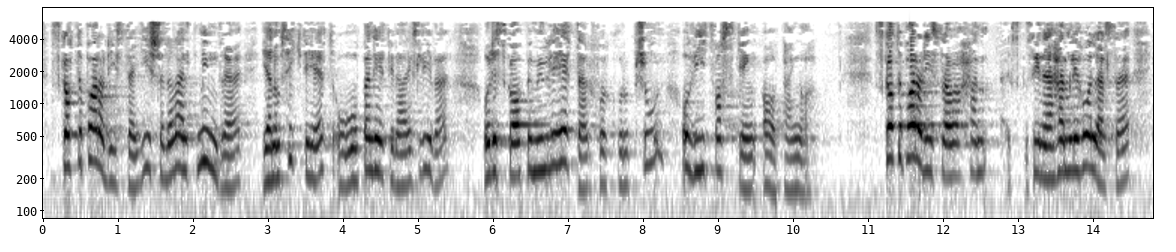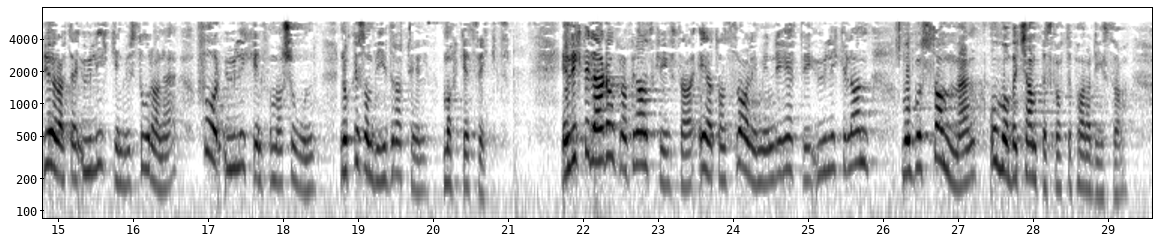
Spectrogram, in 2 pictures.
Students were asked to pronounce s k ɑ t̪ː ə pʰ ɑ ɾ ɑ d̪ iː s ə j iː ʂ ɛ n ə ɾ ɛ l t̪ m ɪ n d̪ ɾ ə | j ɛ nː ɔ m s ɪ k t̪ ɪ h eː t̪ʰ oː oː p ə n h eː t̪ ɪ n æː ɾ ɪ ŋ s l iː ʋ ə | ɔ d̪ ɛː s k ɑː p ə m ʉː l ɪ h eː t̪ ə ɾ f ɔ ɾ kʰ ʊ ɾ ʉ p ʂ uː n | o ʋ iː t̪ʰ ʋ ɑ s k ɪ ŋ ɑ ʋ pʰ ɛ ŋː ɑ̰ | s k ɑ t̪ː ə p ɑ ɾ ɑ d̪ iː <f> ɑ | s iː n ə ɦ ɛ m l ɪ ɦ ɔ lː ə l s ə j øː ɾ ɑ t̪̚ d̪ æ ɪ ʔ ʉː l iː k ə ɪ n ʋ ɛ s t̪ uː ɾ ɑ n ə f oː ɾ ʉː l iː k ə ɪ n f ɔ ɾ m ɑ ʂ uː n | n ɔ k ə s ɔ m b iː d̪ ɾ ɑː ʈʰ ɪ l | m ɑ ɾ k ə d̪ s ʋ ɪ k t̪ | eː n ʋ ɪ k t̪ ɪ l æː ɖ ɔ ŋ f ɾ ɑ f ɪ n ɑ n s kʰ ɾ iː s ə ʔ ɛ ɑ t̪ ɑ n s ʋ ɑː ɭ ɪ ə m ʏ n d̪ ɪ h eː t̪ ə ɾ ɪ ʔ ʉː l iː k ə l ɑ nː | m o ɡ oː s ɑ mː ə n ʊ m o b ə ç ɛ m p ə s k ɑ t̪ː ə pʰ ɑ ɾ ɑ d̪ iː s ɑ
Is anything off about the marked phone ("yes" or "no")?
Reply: yes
